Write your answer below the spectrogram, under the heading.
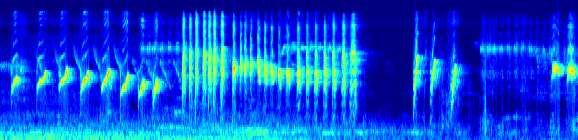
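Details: Greater green leafbird song used as pancingan to agitate birds: about eight looping up-slurred notes, then a dense rapid buzzy trill, a pause, three more slurred notes and a brief high whistle.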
